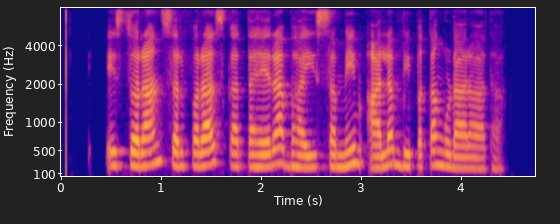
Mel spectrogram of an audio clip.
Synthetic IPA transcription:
ɪsd̪ɔːɾaːnsɐɾfəɾaːzkat̪ɐɦɛːɾabʱaːisɐmiːmaːləmbʱipɐt̪ə̃ŋɡʊɽaɾɐɦat̪ʰaː

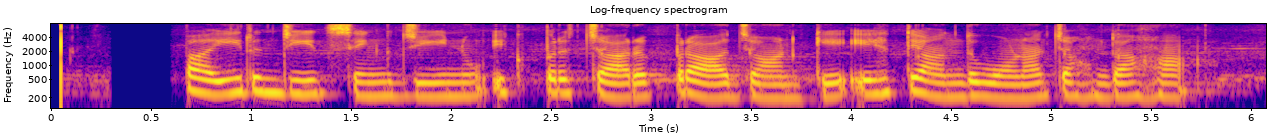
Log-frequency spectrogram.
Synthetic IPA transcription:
paːiːɾəɲd͡ʒiːt̪sɪ̃ŋɡd͡ʒiːnũːʔɪkpɾət͡ʃaːɾək̚pɾaːd͡ʒaːɳkeːʔeɦt̪ɪjaːnd̪əʋɔːɽ̃aːt͡ʃaːɦʊ̃nd̪aːɦãː

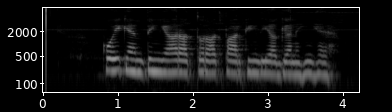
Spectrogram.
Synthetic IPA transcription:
koːiːkɛ̃ːmpɪ̃ŋɡjãːɾaːt̪ːõːɾaːt̪paːɾkɪ̃ŋɡd̪iːaːɡɪjaːnəɦĩːɦɛː

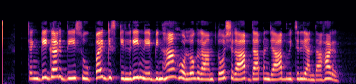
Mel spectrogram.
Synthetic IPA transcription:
t͡ʃəŋɡiːɡəɾd̪iːsuːpəɾɡɪskɪlɾiːneːbɪnɦãːɦoːloːɡɾaːmt̪õːʃəɾaːb̚d̪aːpəɲd͡ʒaːbʋɪt͡ʃlɪãːnd̪aːɦəɾ

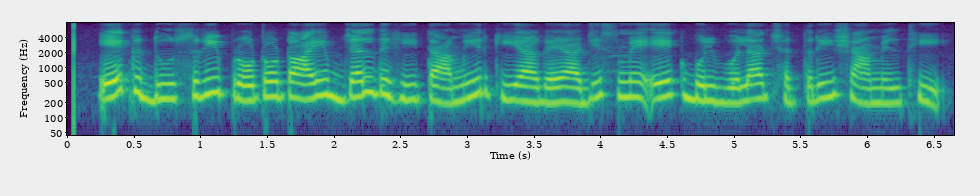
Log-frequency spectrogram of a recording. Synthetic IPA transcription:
eːkd̪uːsɾipɾoːʈoːʈaːɪp̚d͡ʒɐld̪ɦit̪aːmiːɾkijaɡɐjad͡ʒɪsmẽʔeːkbʊlbʊlat͡ʃʰɐt̪ɾiʃaːmɪlt̪ʰiː

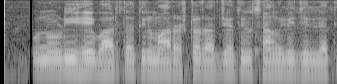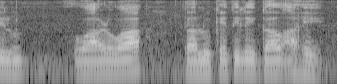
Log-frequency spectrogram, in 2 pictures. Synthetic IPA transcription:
unoɽiːɦebʱaɾt̪at̪iːlməɦaɾaʂʈɾəɾad͡ʑjat̪iːlt͡sãŋɡliːd͡ʑil̤jat̪iːl | ʋaɭʋa | t̪alukjat̪iːlek̚ɡaʋaɦe

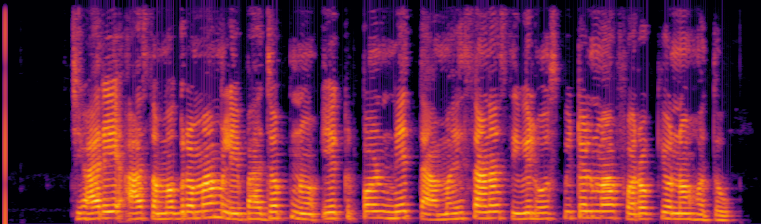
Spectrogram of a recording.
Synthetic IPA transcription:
d͡ʒjaɾeʔasəməɡɾəmamlebʱad͡ʒəpnoʔekpəɳnet̪aməɦisaɽ̃ãsiʋilɦɔspiʈəlmãfəɾokjonəɦət̪o

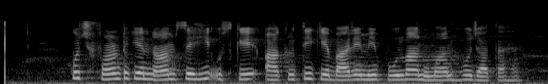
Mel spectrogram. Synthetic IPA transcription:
kʊt͡ʃʰfɔ̃ːɳʈkenaːmseɦiʔʊskeaːkɾɪt̪ikebaːɾemẽpuːɾʋaɐnʊmaːnɦod͡ʒaːt̪aɦɛː

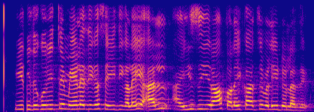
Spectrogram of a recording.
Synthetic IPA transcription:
ɪɪðɯkʊrɪt̪ːɯmeːlɐðɪɣɐsɛjðɪɣɐɭɐɪɐlɐɪsiːɾaːt̪ɔlɐɪkːaːʈt͡ʃːɯʋɛɭɪjɪʈːɯɭːɐðɯ

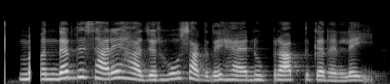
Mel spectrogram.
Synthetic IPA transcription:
mənd̪əɾd̪eːsaːɾeːɦaːzəɾɦoːsəkd̪eːɦɛːnũːpɾaːp̚t̪kəɾənləḭː

